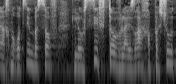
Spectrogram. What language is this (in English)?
Hebrew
